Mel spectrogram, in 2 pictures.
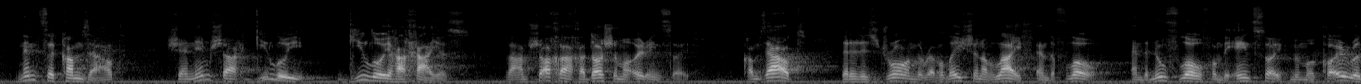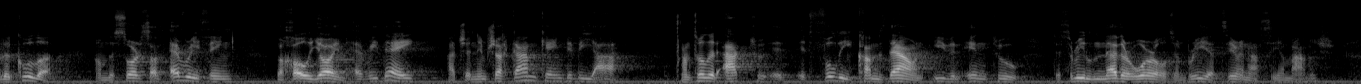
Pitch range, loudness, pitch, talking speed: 120-145 Hz, -31 LUFS, 125 Hz, 130 wpm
